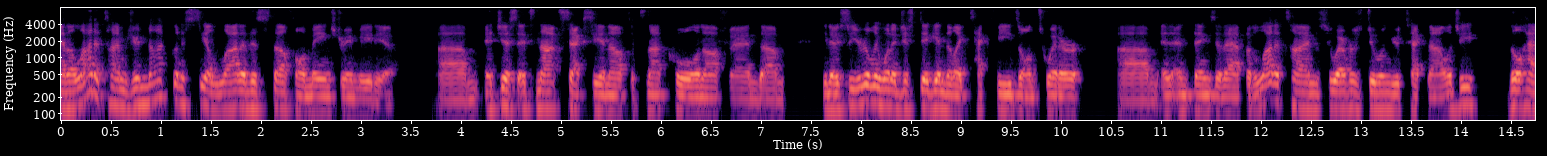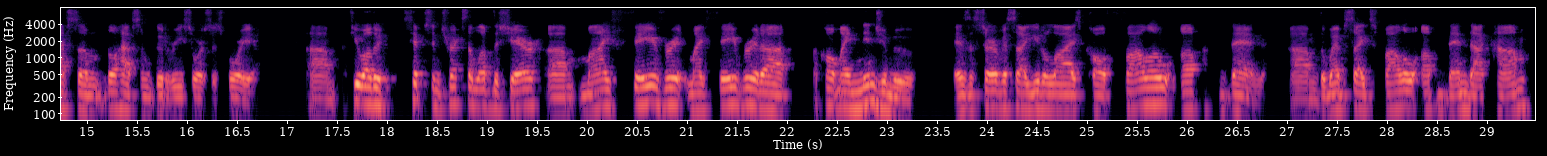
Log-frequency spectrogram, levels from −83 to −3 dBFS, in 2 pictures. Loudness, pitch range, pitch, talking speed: -31 LUFS, 105-135 Hz, 120 Hz, 220 wpm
